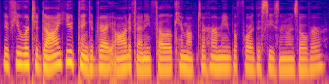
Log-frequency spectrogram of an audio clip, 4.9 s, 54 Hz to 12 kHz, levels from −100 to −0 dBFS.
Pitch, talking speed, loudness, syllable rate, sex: 150 Hz, 265 wpm, -18 LUFS, 6.4 syllables/s, female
